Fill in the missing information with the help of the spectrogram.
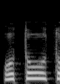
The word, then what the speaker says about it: お堂: 漢字で御礼の御に当たると書いてお堂と読みます。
